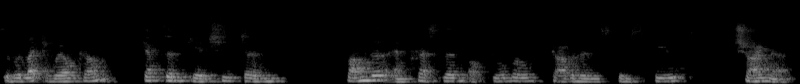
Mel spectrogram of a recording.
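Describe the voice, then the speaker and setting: Male moderator, courteous, dark tone, distant roomy audio. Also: a little high. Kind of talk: introducing speakers. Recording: distant, echoey, dull audio with faint noise.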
